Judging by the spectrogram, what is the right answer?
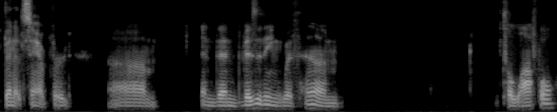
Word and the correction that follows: Taofele: Taofele. That's right. Taofele.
